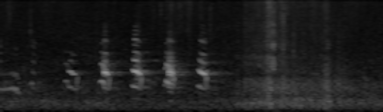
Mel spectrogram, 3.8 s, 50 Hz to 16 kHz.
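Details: Wild turkeys, a flock of about 30, in a Montana back yard one morning in mating season, toms strutting; four loud hoarse notes about a third of a second apart, with fainter notes just before.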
